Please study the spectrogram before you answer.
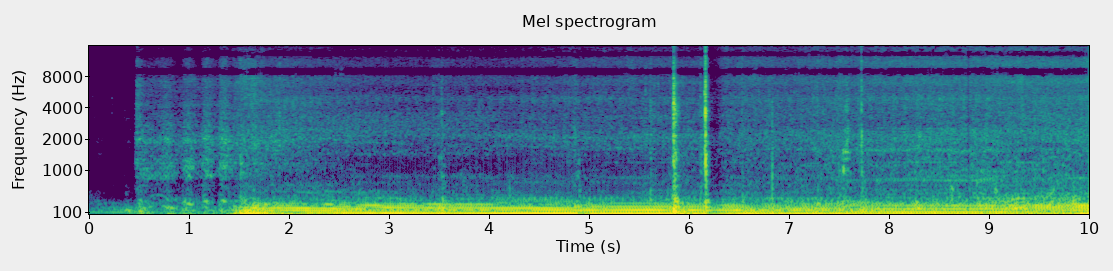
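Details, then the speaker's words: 2008 Vauxhall/Opel Astra VXR, Z20LEH engine, first start after timing belt, water pump, tensioner and idler replacement. Brief crank, fires straight away and settles into a smooth, steady idle with no knocks or rattles; sounds healthy. "You can see that struck straight up there, everything sounded nice. All you're looking to do is just strike it up, just make sure it sounds okay."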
